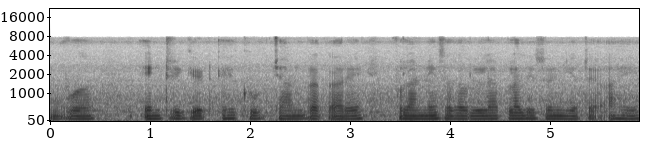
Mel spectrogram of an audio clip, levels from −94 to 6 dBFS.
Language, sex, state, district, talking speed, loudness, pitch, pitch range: Marathi, male, Maharashtra, Aurangabad, 130 wpm, -17 LUFS, 100 Hz, 95-105 Hz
